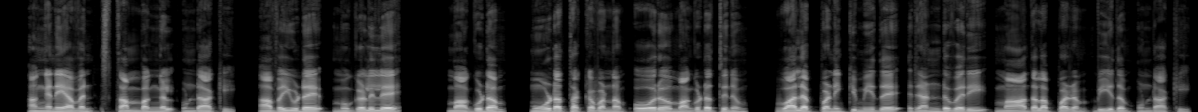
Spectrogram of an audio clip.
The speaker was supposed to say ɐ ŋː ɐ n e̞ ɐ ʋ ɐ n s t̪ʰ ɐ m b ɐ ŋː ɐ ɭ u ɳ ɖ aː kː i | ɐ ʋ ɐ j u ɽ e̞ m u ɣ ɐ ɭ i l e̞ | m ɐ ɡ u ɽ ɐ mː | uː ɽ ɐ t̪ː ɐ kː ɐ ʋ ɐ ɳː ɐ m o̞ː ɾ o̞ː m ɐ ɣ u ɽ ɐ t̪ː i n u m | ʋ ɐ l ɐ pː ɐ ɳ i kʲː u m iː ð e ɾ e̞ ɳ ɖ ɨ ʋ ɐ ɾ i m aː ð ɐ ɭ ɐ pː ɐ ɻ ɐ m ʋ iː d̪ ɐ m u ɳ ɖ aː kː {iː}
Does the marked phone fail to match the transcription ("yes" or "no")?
yes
